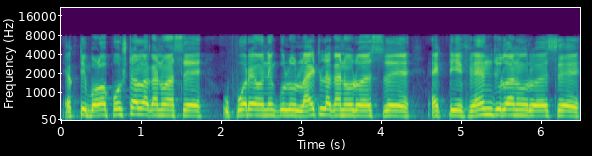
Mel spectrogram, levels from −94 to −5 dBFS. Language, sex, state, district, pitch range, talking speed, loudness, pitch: Bengali, male, Assam, Hailakandi, 180-195 Hz, 130 wpm, -13 LUFS, 190 Hz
